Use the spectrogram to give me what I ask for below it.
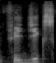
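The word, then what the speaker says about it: physics: यहाँ पर शुरू में पीएच है, आप देख सकते हैं शुरू में पीएच आया है, और यह एक वैज्ञानिक शब्द है। फिजिक्स क्या है, एक वैज्ञानिक शब्द है, इसलिए यहाँ पीएच का उच्चारण फ हुआ है, इसलिए इस पीएच का उच्चारण फ हुआ है।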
